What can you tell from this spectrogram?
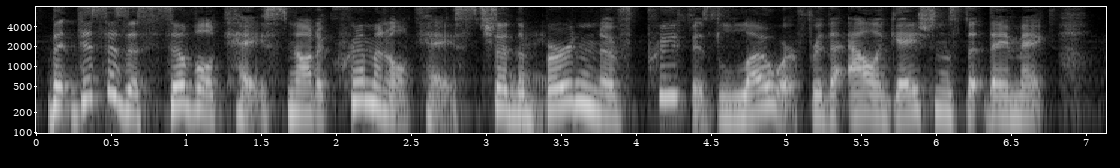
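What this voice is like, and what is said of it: Southern American accent. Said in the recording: “It's my Southern accent.”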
